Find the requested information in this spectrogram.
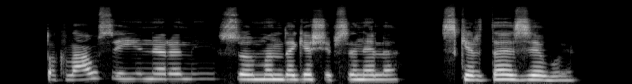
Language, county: Lithuanian, Vilnius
